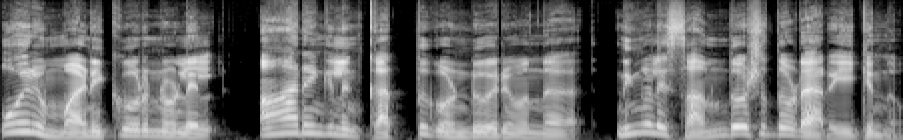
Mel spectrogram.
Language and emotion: Malayalam, happy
